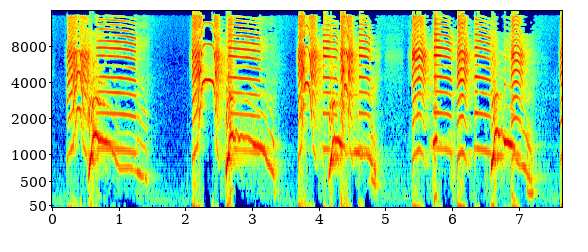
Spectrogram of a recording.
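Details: Howling pug giving a series of high, squeaky, wavering wails, some rising then falling, in short bursts with brief pauses between them.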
